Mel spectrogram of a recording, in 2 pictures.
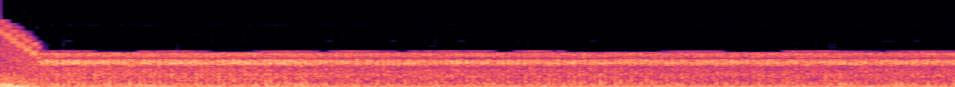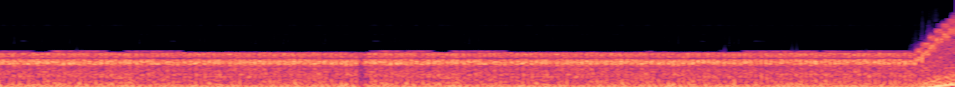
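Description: Twin brass safety valves on a model Jinty locomotive's boiler blowing off steam: a loud, steady, muffled hiss as the valves lift at their set pressure, the sign that the boiler is passing its steam test.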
